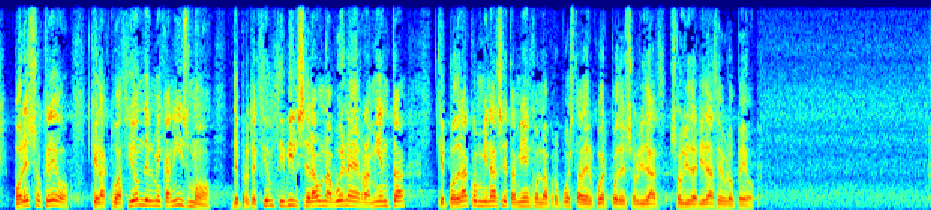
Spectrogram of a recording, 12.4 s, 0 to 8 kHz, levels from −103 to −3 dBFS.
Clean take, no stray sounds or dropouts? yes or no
yes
